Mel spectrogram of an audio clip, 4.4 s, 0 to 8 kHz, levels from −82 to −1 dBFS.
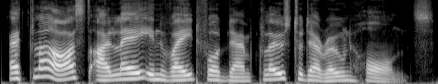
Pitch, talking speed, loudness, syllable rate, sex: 165 Hz, 180 wpm, -16 LUFS, 3.4 syllables/s, male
